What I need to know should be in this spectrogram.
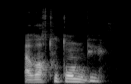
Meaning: to have lost any sense of shame, to have become impervious to shame, to be shameless
- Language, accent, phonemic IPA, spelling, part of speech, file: French, France, /a.vwaʁ tut ɔ̃t by/, avoir toute honte bue, verb, LL-Q150 (fra)-avoir toute honte bue.wav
